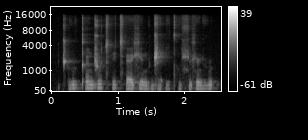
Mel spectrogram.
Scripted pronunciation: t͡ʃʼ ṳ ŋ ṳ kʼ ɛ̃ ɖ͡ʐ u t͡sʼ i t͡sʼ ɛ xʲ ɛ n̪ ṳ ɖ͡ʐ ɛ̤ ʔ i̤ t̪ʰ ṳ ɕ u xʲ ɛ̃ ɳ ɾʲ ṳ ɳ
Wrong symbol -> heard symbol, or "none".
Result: ŋ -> ɳ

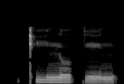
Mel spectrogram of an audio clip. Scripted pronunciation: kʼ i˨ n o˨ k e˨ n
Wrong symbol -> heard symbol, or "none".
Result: none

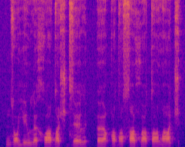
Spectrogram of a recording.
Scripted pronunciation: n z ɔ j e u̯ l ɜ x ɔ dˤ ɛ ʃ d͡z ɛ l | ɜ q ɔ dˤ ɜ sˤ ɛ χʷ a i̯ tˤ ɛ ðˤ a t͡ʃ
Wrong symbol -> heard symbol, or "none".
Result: i̯ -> u̯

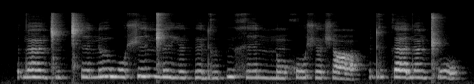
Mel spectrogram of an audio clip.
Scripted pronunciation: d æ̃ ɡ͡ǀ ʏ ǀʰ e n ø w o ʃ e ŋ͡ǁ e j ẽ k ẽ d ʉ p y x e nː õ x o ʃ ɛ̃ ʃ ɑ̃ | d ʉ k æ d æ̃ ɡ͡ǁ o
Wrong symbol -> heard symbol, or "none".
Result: ʏ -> y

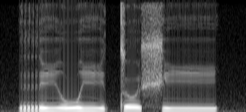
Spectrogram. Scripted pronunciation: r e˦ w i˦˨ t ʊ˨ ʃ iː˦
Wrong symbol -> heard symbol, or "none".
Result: e˦ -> i˦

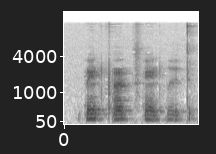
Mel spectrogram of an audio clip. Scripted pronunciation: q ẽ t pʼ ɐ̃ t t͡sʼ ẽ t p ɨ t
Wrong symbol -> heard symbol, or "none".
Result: q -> p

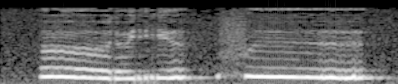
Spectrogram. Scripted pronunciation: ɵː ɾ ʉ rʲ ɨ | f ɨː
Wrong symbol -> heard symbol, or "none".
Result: none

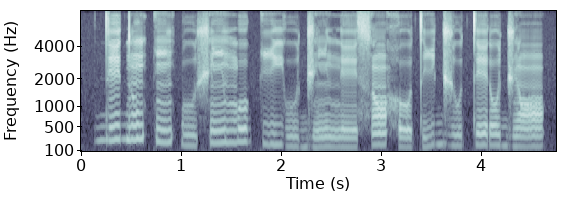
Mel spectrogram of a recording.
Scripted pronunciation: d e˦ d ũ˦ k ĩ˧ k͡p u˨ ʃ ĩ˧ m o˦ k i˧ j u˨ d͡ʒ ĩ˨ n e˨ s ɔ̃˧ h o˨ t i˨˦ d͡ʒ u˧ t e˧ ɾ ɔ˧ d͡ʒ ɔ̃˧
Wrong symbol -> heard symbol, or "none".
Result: ɔ˧ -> o˧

